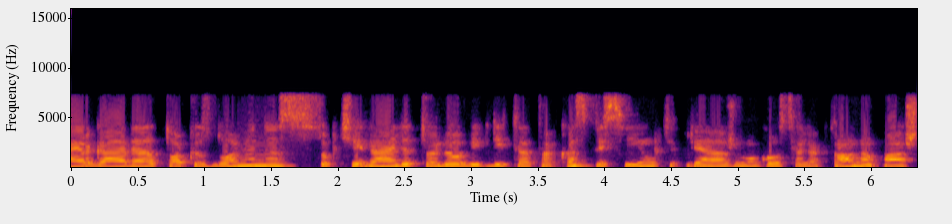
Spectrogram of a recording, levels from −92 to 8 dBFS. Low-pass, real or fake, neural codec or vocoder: 7.2 kHz; real; none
